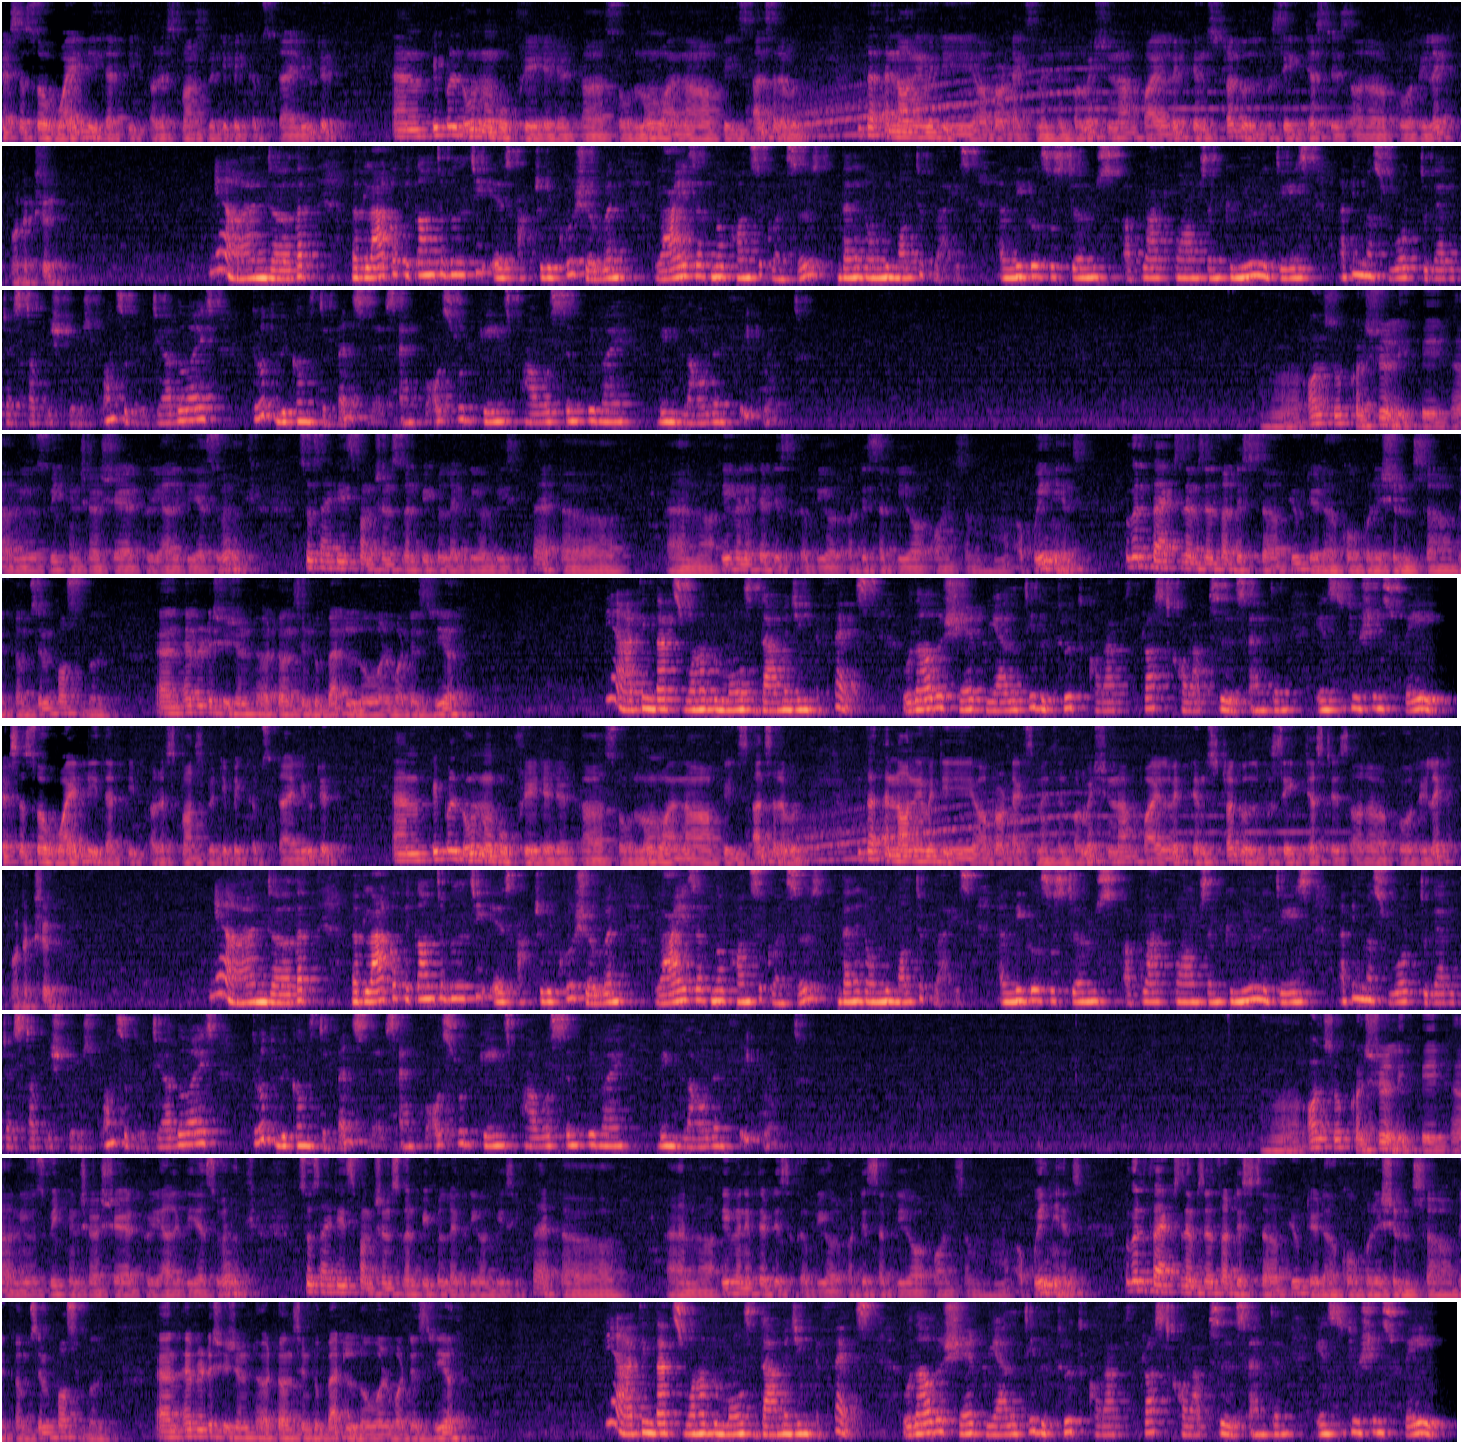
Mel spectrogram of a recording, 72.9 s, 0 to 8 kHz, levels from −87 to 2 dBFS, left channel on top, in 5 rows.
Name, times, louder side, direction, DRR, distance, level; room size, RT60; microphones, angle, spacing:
voice 1, 0.0-3.3 3.9-8.0 8.3-15.2 41.8-49.9 50.4-54.6 55.0-59.4 59.9-63.0, right 1 dB, 55° right, 4 dB, 3.2 m, -35 dB
sound 1, 7.4-14.0, right 1 dB, 5° right, 3.8 m, -47 dB
voice 2, 16.7-20.8 21.1-24.3 24.6-27.6 28.0-29.8 30.2-30.4 30.7-31.3 31.7-35.4 35.7-36.7 64.4-67.0 67.4-69.5 69.8-71.2 71.5-72.7, right 1 dB, 25° right, 3 dB, 1.4 m, -27 dB
17.0 x 16.5 x 3.4 m, 0.41 s
head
